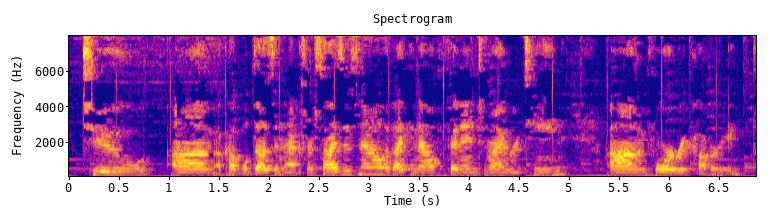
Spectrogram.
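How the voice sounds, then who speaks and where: Clear music plays in the background. A woman is speaking over it. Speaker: client giving a review. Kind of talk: testimonial, casual talk to camera. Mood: positive, grateful. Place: home room. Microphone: phone near.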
